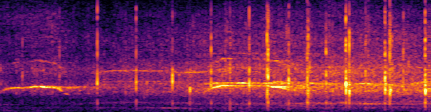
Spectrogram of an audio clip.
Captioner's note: applause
